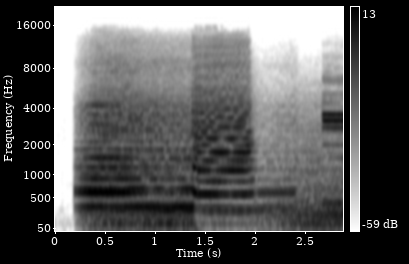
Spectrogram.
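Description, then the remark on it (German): Loud, sustained horn blasts from about 50 tractors in a memorial convoy rolling slowly past an accident site near Friedeburg overlap and shift in pitch, several honking at once, with a low engine rumble underneath and no talking. “Rund 50 Trecker rollen langsam an der Unfallstelle bei Friedeburg vorbei und hupen.”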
